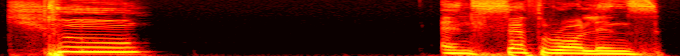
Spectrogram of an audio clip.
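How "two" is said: high ringside count, then slower; wrestling commentator. Acted. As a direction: call the pin like a ring announcer. Calling a match play-by-play.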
